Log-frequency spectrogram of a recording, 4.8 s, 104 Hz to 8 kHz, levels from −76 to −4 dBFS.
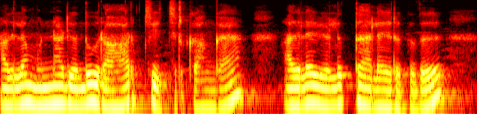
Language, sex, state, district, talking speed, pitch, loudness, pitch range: Tamil, female, Tamil Nadu, Kanyakumari, 115 wpm, 150 Hz, -15 LUFS, 140-160 Hz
